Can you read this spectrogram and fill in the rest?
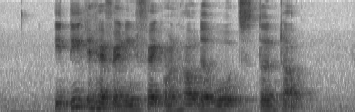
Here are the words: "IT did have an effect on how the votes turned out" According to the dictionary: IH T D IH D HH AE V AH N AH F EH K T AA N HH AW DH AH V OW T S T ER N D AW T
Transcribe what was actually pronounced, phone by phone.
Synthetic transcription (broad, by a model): IH T D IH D HH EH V AH N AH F EH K T AA N HH AW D AH W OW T S T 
